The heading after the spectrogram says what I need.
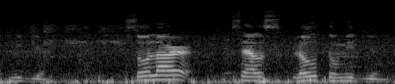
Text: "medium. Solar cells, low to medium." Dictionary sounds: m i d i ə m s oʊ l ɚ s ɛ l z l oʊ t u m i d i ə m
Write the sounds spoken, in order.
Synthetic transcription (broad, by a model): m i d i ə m s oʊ l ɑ s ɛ l s l oʊ t u m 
